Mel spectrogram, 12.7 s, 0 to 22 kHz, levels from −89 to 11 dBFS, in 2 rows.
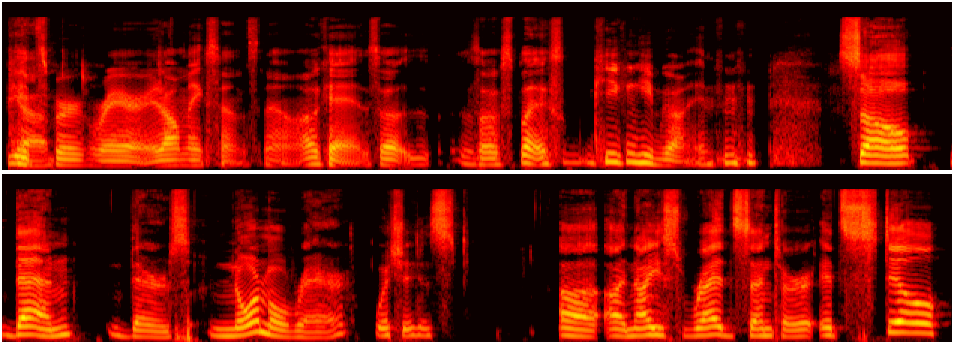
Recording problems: none

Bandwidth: 14.5 kHz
